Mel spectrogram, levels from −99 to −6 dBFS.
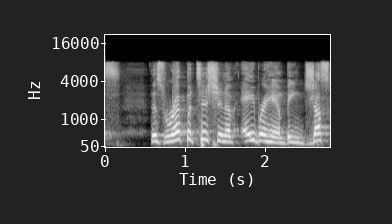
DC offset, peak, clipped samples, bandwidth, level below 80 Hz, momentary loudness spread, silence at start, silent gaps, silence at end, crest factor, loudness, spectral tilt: under 0.1%; -2 dBFS; under 0.1%; 8.6 kHz; -50 dBFS; 7 LU; 0 s; none; 0 s; 14 dB; -16 LUFS; -3 dB/octave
